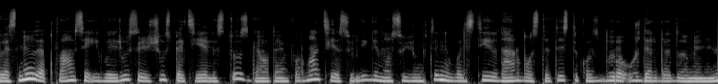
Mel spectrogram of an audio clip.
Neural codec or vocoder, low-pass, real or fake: codec, 44.1 kHz, 2.6 kbps, SNAC; 14.4 kHz; fake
